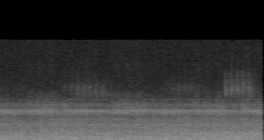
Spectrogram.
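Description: A train rumbles as it approaches in the distance.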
